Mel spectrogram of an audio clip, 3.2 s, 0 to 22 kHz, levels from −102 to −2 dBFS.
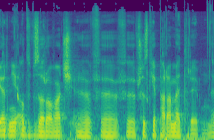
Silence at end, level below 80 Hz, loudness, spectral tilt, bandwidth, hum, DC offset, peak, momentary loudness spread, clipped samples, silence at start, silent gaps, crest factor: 0 s; -24 dBFS; -15 LUFS; -5.5 dB/octave; 18.5 kHz; none; under 0.1%; 0 dBFS; 6 LU; under 0.1%; 0 s; none; 14 dB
